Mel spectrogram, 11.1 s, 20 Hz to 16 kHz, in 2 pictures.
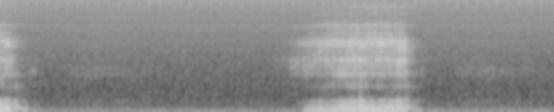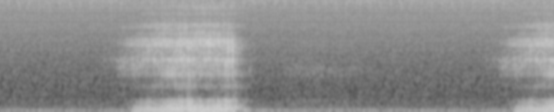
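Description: Loud, deep snores about once every four seconds, roughly 16 breaths a minute, with quiet gaps between; typical heavy snoring.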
